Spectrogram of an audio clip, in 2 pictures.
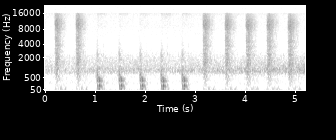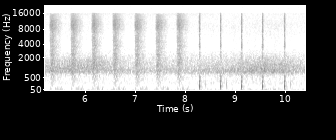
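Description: Footsteps tread at a steady walking pace.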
